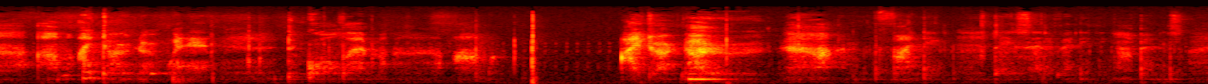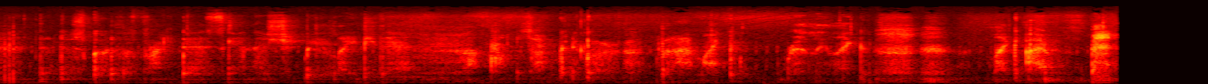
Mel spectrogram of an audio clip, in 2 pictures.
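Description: Hushed whispering voices in a quiet room, with one sharp click about four seconds in; the sound cuts off abruptly near the end.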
